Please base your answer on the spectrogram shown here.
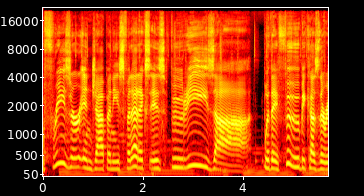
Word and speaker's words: Frieza: So, for the character's name, Toriyama simply chops off the last elongated vowel sound, changing furiza to furiza. That's a very minor modification, so returning this to English phonemes should be pretty simple. And it is. All the major English localizers agree, this is Frieza. Wait.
